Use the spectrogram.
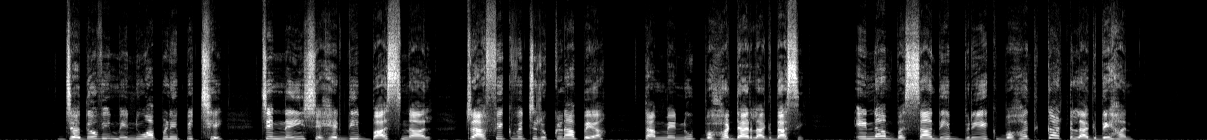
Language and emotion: Punjabi, fearful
